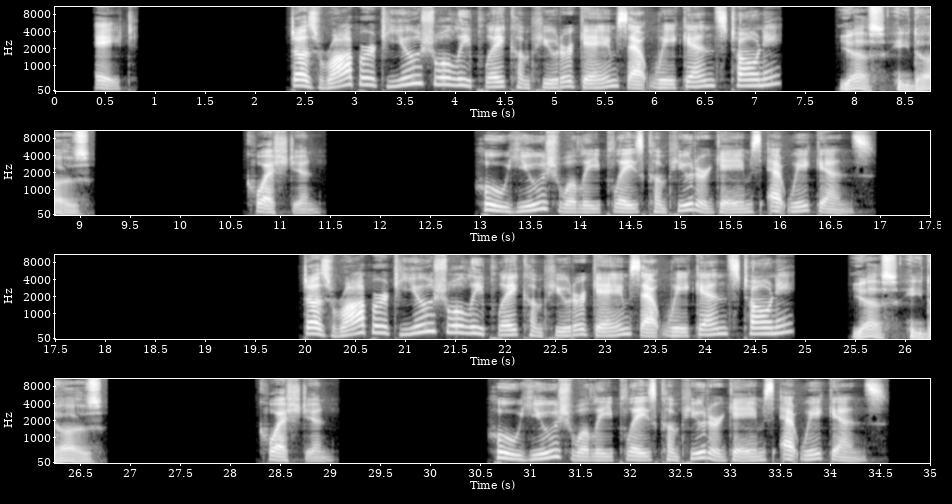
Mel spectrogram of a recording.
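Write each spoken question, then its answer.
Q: Who usually plays computer games at weekends?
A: Robert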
